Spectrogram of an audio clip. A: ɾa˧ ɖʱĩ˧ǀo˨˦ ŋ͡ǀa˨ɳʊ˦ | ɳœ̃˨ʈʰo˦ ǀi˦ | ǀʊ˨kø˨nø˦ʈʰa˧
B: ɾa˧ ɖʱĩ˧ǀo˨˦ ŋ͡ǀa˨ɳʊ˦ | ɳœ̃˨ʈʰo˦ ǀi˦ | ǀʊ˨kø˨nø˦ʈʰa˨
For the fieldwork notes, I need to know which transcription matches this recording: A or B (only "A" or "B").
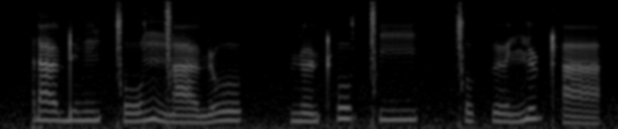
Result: B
